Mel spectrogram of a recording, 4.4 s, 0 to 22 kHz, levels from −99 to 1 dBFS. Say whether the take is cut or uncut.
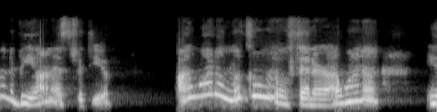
uncut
